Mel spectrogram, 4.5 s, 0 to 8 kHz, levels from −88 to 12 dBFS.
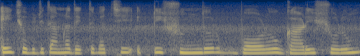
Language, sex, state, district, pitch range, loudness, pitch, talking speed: Bengali, female, West Bengal, North 24 Parganas, 190-215 Hz, -17 LUFS, 200 Hz, 135 wpm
